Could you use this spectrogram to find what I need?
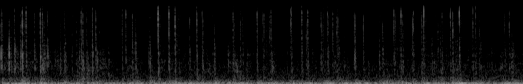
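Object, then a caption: Beaded clutch bag with faceted glass or acrylic beads. A vintage beaded flower clutch with faceted glass or acrylic beads lies flat on a fluffy mat while long nails tap and scratch across the beads. Rapid, bright clicks and rattles come in a dense stream over a steady low rumble, sounding much like fast typing.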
